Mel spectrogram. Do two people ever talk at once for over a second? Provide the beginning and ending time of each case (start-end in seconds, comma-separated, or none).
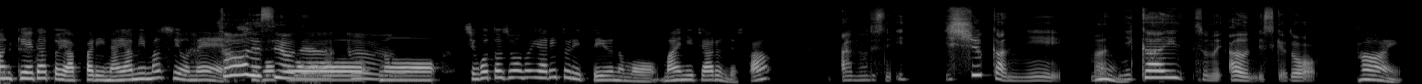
2.1-4.0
